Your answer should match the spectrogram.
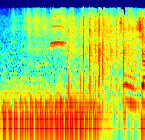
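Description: Dragon-dance drumming: a fast, dense drum roll that stops about one and a half seconds in, followed by scattered sharp cracks.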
